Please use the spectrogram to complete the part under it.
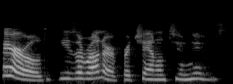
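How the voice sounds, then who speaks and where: Actress as melodramatic young noir damsel, fairly high voice, earnest comic radio delivery, slightly dull lo-fi sound. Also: female voice, normal speed, lightly acted. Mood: matter-of-fact. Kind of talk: humorous noir radio serial acting.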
